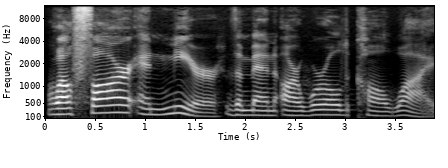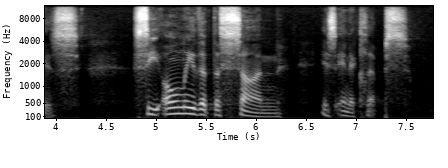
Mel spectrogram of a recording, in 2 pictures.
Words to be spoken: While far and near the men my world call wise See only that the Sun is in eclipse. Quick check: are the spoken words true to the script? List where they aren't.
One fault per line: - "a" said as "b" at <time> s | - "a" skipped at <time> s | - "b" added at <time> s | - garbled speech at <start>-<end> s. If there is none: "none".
- "my" said as "our" at 2.4 s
